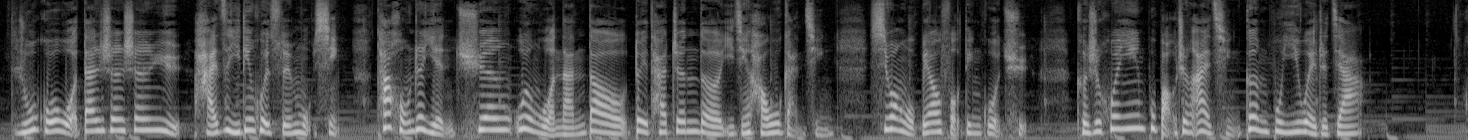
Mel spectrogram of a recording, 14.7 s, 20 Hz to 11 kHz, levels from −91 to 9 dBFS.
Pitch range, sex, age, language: 180-255 Hz, female, 20-39, Chinese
